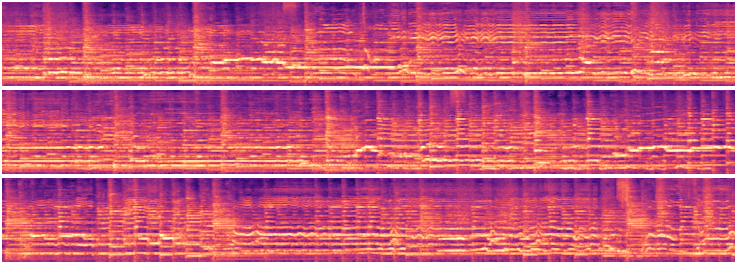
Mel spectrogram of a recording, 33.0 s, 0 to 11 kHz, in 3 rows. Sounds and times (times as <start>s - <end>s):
Musical instrument: 0.0s - 32.9s.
